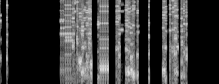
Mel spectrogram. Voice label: Emo Surprise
